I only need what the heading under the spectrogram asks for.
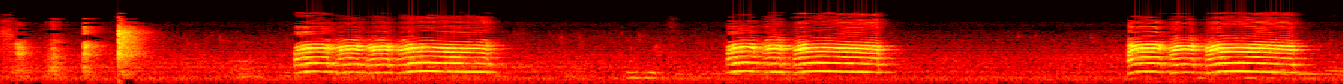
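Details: Pet African grey parrot chattering indoors: three drawn-out, nasal, rising-and-falling squawks, each about a second long and spaced a few seconds apart, after a few sharp clicks.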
